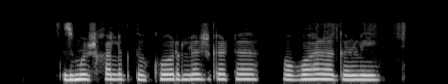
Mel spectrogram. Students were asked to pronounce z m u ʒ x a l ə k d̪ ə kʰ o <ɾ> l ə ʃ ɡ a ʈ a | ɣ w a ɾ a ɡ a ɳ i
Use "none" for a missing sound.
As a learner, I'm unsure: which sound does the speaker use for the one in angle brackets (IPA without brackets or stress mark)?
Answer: ɾ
